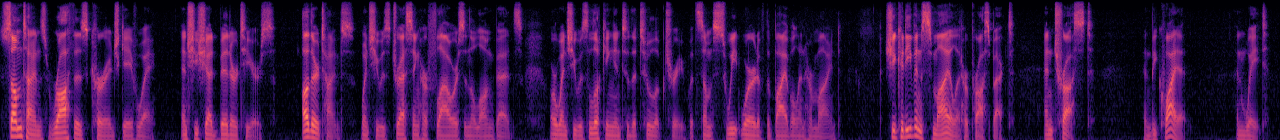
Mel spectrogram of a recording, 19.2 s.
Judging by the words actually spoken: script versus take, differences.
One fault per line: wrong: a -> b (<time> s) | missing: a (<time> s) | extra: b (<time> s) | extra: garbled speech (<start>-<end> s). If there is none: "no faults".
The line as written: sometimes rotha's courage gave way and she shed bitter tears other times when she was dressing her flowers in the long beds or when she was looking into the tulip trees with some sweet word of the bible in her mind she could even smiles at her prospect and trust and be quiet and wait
wrong: trees -> tree (10.0 s)
wrong: smiles -> smile (13.8 s)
